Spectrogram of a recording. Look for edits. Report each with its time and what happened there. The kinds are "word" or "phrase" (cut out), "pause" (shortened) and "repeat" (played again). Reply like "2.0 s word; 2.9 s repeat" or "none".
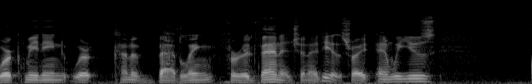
1.1 s word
